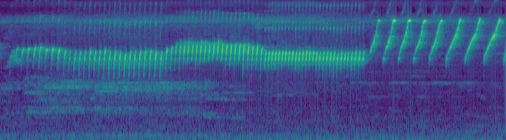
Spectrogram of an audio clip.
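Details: Canary training song for prompting other canaries to sing: a long, steady, rolling trill of very rapid notes that shifts slightly in pitch, then broken into sharp rising chips.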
